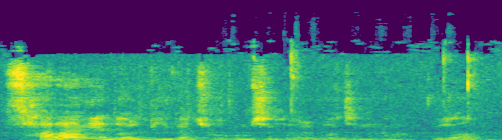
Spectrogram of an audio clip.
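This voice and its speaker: An earnest man delivers a sermon, pressing his listeners with rhetorical questions. His voice rings around a reverberant church hall and sounds picked up from some distance away. A steady hum of background noise sits under his words. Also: fairly low pitch, quick pace. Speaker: preacher. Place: church sanctuary during a weekday service.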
